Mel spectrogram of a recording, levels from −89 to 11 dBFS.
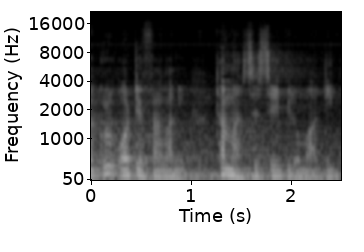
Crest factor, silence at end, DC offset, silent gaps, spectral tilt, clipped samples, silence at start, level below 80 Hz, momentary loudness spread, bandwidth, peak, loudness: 16 dB; 0 s; under 0.1%; none; -6.5 dB/octave; under 0.1%; 0 s; -54 dBFS; 8 LU; 14.5 kHz; -14 dBFS; -32 LUFS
